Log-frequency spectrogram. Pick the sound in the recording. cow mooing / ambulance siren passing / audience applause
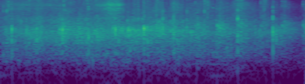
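audience applause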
